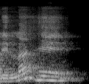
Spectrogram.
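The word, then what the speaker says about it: لله: Jadi nanti bacanya la lillahi. Tuh, maka alif ini dibuang. Tuh, dengan alif dibuang akan terjadi lamnya 3. Tuh. Lillahi. Tuh, maka dibuang satu lagi. Disederhanakan jadi lillahi.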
